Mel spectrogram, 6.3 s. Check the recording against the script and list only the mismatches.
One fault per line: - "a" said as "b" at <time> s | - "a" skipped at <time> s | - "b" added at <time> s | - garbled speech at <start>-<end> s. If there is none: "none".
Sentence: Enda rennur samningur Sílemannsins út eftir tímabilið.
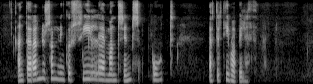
none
